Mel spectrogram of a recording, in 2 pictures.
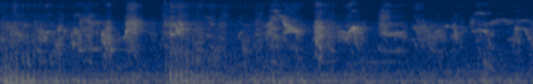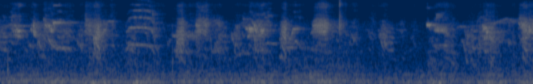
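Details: While feeding, a Black-winged myna gives a long run of scratchy, chattering notes with occasional sharp whistled and upslurred phrases, irregularly spaced, over faint background hum and light tapping.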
